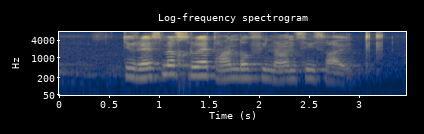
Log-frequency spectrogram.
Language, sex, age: Afrikaans, female, 22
